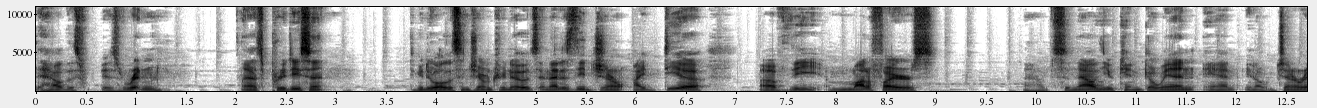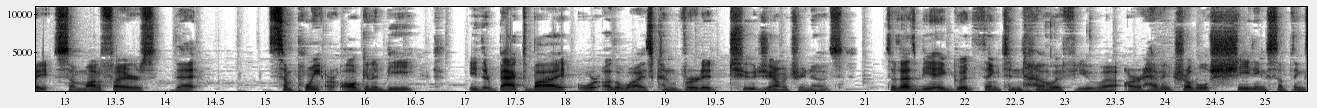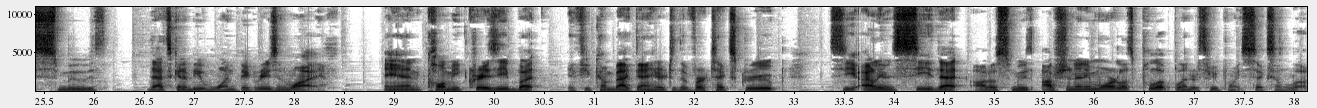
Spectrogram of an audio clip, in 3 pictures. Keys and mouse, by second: 0.6 click, 1.4-2.4 middle drag, 2.8 click, 3.1 click, 7.2 click, 8.6-11.3 drag, 12.2-16.1 drag, 16.5 right click, 20.6 click, 21.7-22.4 middle drag, 22.9-23.3 shift+middle drag, 24.6-25.7 middle drag, 29.0-29.8 middle drag, 31.7 click.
